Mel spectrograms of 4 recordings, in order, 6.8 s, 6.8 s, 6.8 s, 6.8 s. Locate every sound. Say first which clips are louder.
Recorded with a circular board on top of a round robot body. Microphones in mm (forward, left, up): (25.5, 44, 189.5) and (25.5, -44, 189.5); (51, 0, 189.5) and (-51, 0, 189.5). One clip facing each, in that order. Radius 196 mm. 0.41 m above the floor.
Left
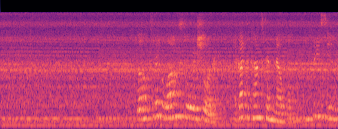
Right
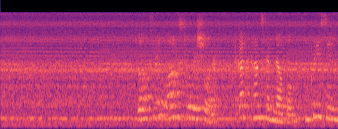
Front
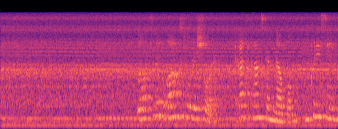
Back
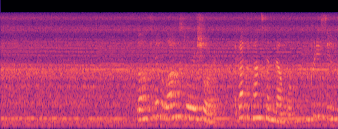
2.7 s a woman speaking: left 2 dB, back 1 dB; 130° left, 4.5 m; by 6.8 s 50° right, 2.5 m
